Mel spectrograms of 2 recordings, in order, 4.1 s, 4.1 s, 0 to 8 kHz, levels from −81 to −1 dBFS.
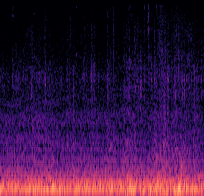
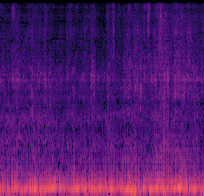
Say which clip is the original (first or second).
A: first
